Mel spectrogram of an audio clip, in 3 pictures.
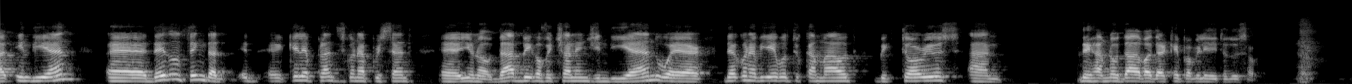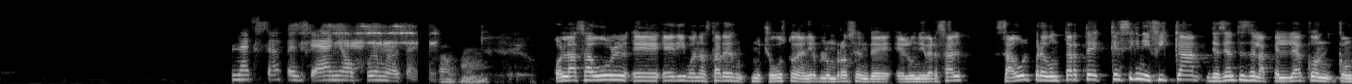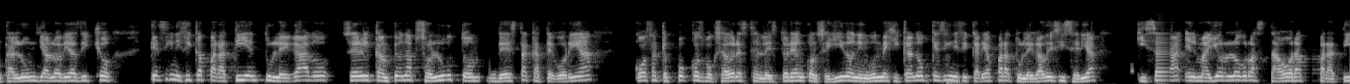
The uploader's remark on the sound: will hold a Zoom conference call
